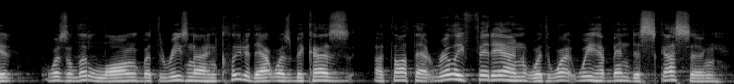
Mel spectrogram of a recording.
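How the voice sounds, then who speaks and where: A man reading historical accounts aloud in a measured, deliberate way, with small restarts, then commenting on them. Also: fairly high pitch, darkish tone.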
